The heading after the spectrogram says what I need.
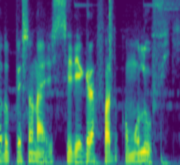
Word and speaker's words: Luffy: A adaptação para o nome do protagonista ficou como Ruffy, com a sonoridade de R sendo pronunciado quase como E.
